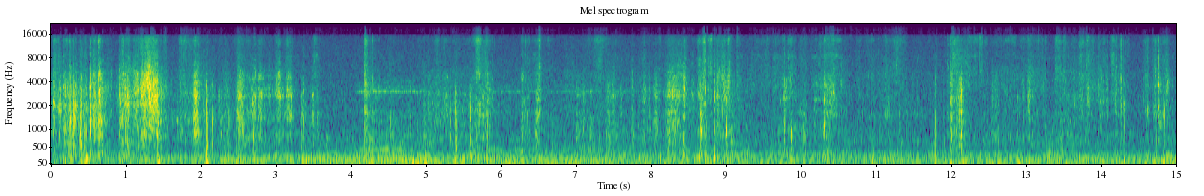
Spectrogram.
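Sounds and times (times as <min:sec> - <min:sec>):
packaging rustles and clicks: 0:00.0 - 0:03.5.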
